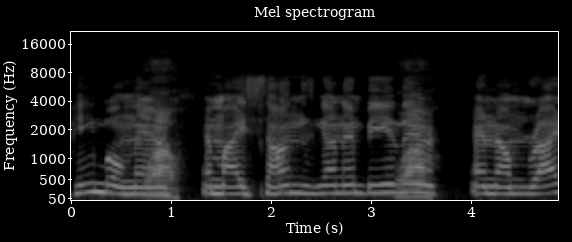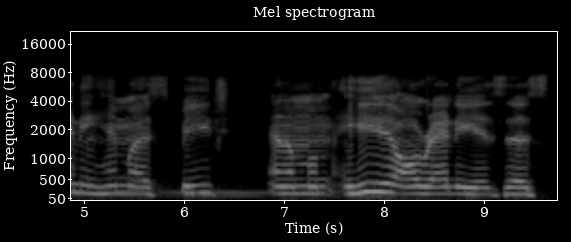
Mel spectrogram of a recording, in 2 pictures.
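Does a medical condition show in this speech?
Yes: ALS; slightly slurred, has to slow down.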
